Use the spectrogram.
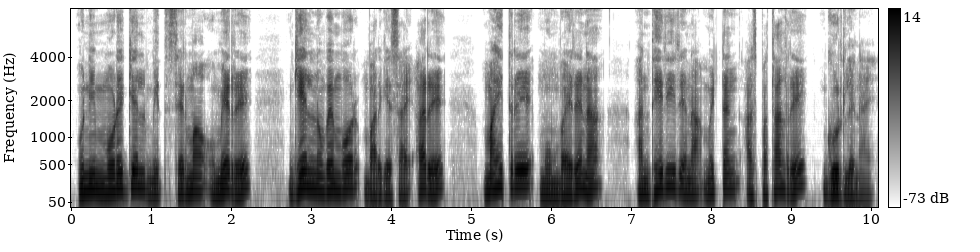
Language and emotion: Santali, neutral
